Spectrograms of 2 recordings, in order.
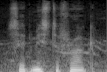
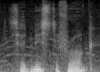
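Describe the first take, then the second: No difference in how they are said.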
